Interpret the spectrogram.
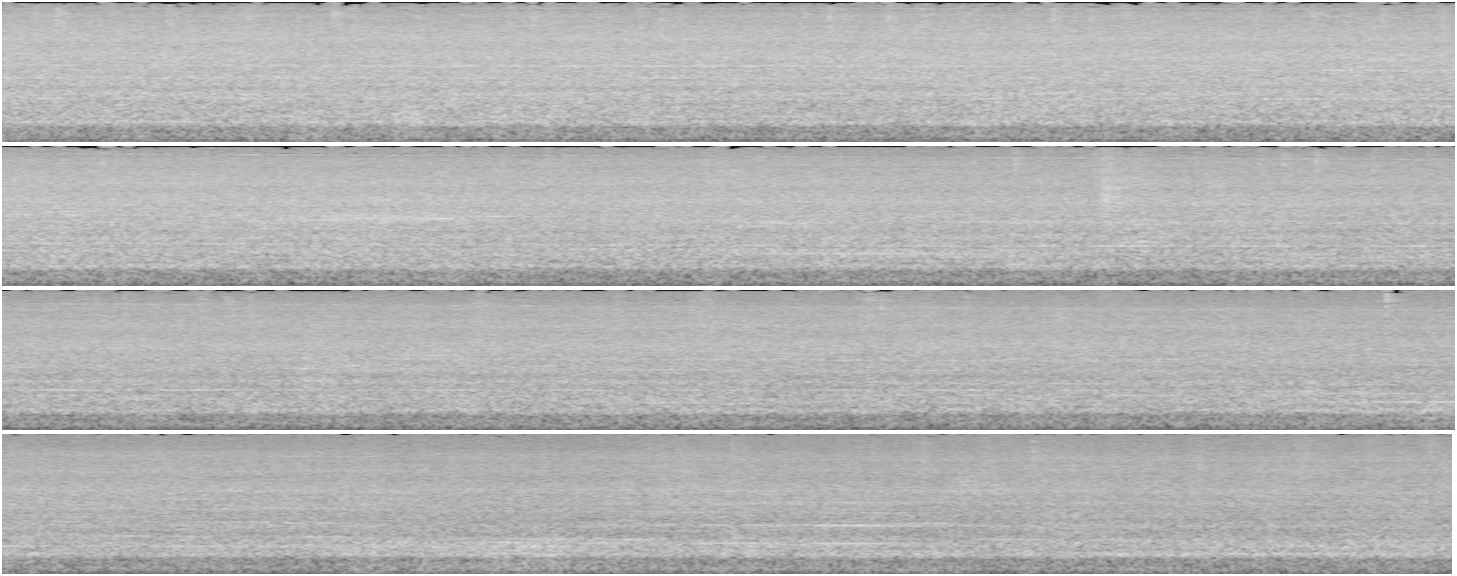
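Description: Keikyu electric train running along the track, heard from inside the driver's cab: a steady rumble of running noise with faint, shifting motor tones above it.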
